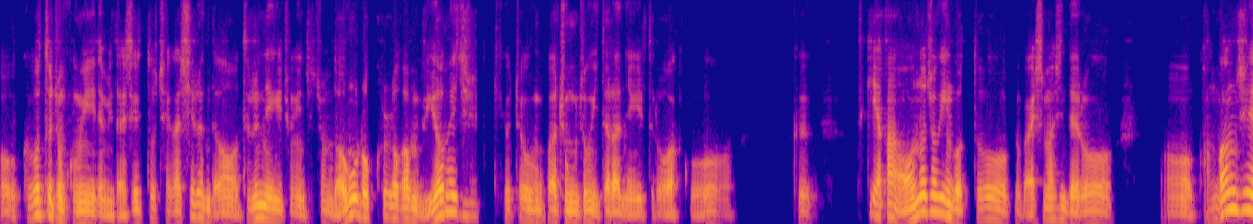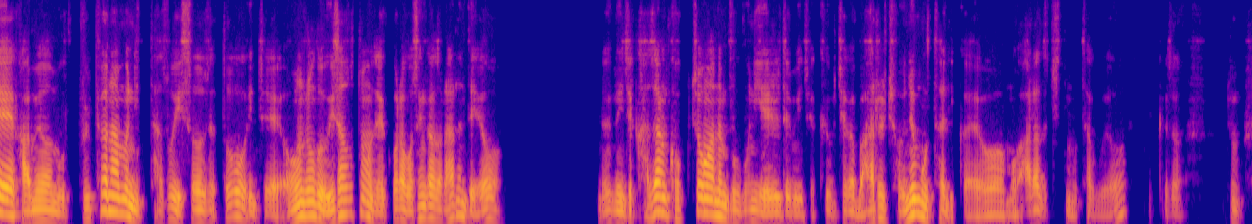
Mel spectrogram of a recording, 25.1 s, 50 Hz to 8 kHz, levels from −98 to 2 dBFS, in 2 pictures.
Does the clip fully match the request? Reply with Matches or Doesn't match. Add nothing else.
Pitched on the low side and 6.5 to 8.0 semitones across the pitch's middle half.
Matches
